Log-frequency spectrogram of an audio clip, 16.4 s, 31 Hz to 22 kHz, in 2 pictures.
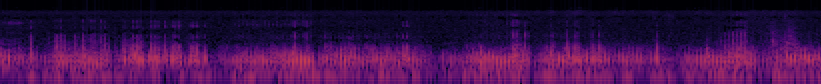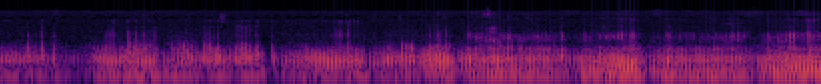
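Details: Extremely loud purring from Ten chan, a male long-legged munchkin cat, filmed 30 July 2023; a low grinding rumble sustained for over sixteen seconds, pulsing with each inhale and exhale, likened to a construction site.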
